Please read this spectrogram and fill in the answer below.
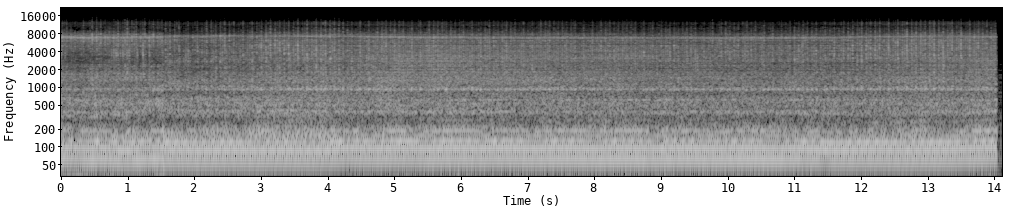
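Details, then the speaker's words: Bobcat 883 skid steer with freshly installed remanufactured Deutz diesel engine: steady even diesel idle with solid low rumble, no knocks or misses; healthy fresh motor. "So, I don't know if you could see in that last clip, sounds pretty solid, fresh motor."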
